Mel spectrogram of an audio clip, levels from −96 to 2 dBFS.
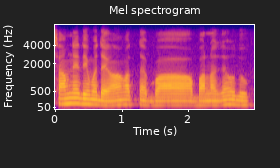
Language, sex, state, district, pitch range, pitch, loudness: Chakma, male, Tripura, Unakoti, 105-120 Hz, 110 Hz, -15 LUFS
